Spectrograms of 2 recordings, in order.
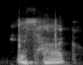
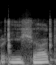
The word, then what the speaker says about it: Ishak: As you said, my name is Waguih Ishak or Ishaq. I'm used to different pronunciations.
